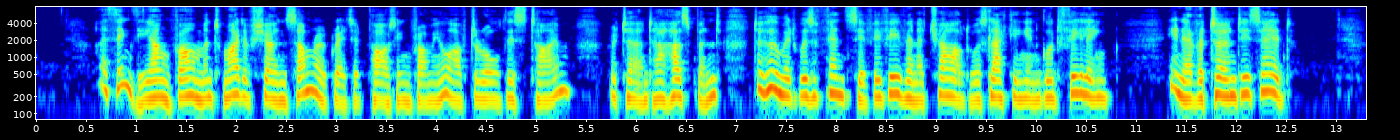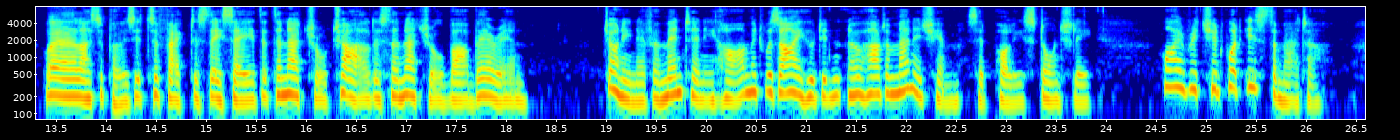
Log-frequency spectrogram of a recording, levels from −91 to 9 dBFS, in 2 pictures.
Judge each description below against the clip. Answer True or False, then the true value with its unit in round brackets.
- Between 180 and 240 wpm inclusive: True (185 wpm)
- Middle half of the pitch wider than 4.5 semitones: False (3.8 semitones)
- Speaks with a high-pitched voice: True (195 Hz)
